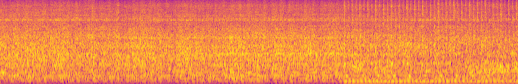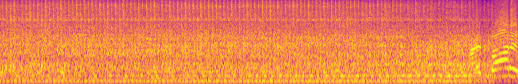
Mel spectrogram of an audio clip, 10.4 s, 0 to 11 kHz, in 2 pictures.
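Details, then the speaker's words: 68 Bronco with 4BT Cummins diesel, right after fitting new liquid-filled motor mounts: idle with uneven, loud chuffing over the clatter. Exhaust leak where the downpipe popped off, not fully locked on; vibration appears much reduced. "funny well it's kind of hard to tell if it's quieter uh because my down pipe popped off i guess i didn't have it locked on there completely"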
